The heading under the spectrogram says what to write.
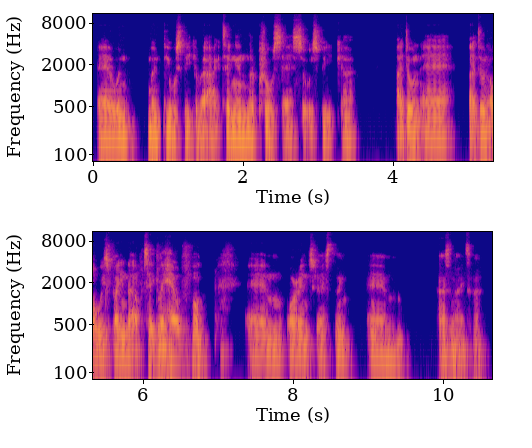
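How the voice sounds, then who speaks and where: A man's voice: low voice, normal speed, creaky, husky. A young Scottish man, an actor guest on a video call, speaking hesitantly with many fillers and restarts. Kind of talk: casual interview over video call. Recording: dull lo-fi video call audio.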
